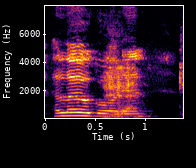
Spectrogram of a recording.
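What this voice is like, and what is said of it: Creepy voice. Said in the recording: “creepy voice.”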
